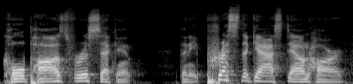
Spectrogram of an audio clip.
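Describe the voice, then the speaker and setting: A man's voice: medium pitch, moderate pace, over loud music. Man narrating a children's bedtime story.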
